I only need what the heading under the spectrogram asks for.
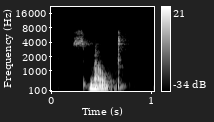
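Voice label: "smelt", British English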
